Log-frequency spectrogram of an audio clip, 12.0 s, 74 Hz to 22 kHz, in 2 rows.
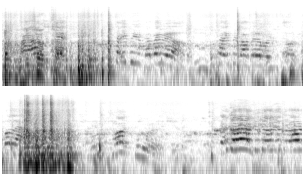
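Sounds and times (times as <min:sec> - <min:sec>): rapid knocks and clatter: 0:04.2 - 0:08.1.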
